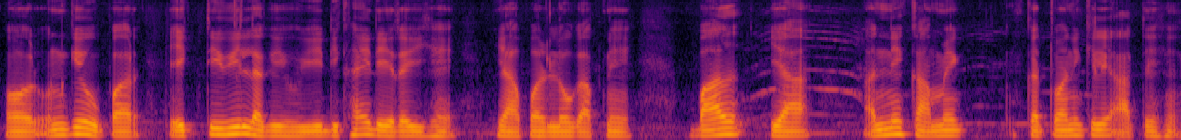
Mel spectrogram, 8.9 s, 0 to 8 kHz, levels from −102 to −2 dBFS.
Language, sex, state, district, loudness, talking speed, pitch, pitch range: Hindi, male, Uttar Pradesh, Muzaffarnagar, -29 LUFS, 160 wpm, 110 Hz, 100-120 Hz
